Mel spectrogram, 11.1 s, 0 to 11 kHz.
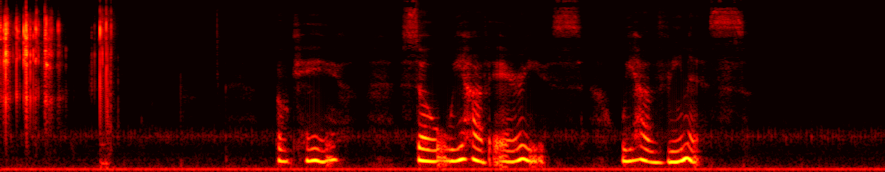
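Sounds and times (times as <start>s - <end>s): plastic dice clattering: 0.0s - 1.5s
faint steady hum: 0.0s - 11.0s.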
